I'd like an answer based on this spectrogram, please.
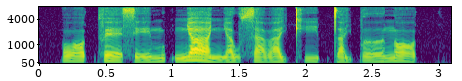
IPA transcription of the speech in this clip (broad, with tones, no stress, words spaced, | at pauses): ʋɔː˧t̚fɛː˧˩seː˩˧mu˧p̚ ɲaː˥˨ɲa˩wsa˧˩ ʋa˧˩jkʰiː˧˩p̚t̪a˩˧j pɤː˧˥nɔː˥˨t̚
